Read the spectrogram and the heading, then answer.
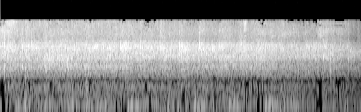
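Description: A church audience applauds to welcome guests to the stage during a morning service, with dense, sustained clapping that stays even and then eases slightly toward the end.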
